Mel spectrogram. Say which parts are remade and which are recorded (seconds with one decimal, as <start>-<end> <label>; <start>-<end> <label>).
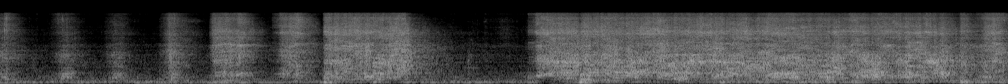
0.0-3.9 remade; 3.9-4.5 recorded; 4.5-10.1 remade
